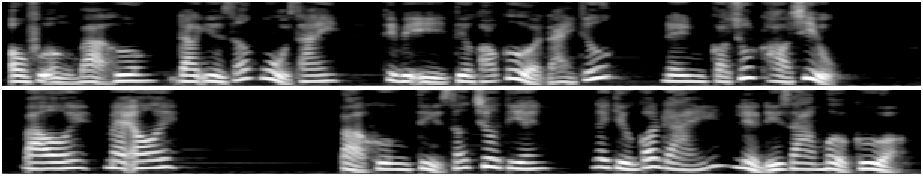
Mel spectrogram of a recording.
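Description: A woman narrating a romance story in a steady reading voice. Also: medium pitch, moderate pace.

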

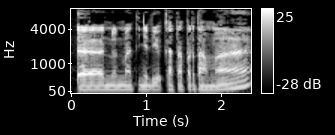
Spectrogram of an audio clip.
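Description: Male teacher, lowish voice, patient step-by-step delivery with slowed demonstrations, dry and slightly muffled recording. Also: a little mellow, no echo. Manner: explains step by step with many "gitu" tags, slows to recite examples. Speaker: Quran recitation teacher. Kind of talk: tajwid lesson, explaining and demonstrating recitation.

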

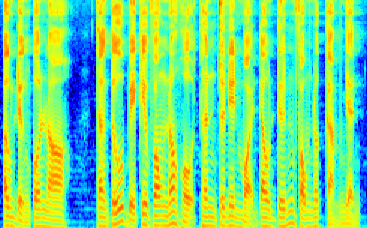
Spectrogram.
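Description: Man doing a stern old exorcist, scolding, low voice, dry recording. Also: animated, normal speed, a little mellow, no echo, close to an everyday voice.

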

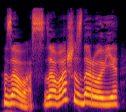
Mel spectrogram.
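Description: A woman's voice: normal speed, a bit bright, clean tone, no room sound, clean studio sound, lightly acted. Woman playing a bossy older queen. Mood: stern. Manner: higher, emphatic and commanding.

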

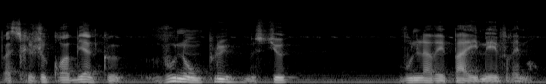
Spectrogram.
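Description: A man voicing a young milliner woman, spirited and proud, with his voice raised high. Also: a little slow, slight background noise. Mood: earnest. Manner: pitched up high, lively and indignant.

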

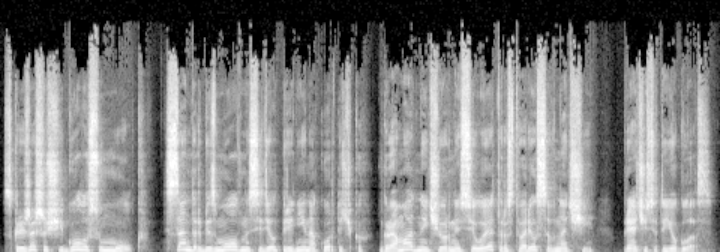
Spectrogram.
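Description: Woman narrating an audiobook, steady and measured. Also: on the high side. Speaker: audiobook reader. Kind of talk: scripted narration.

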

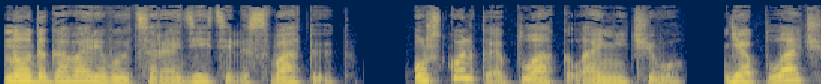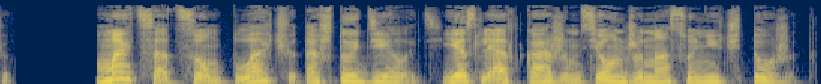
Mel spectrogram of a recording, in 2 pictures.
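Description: A woman reading a stubborn young runaway bride who talks quickly and emphatically. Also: medium pitch, a little mellow, no room sound, clean studio sound, voice pushed up, natural voice. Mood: bitter.

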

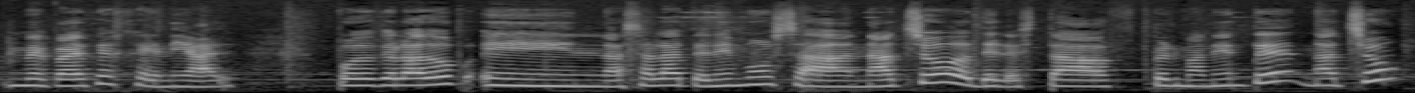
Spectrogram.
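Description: Una mujer española que conduce un pódcast en tono de charla informal, preguntando con frecuentes reinicios. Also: female voice, fairly high pitch, slow, a little mellow, soft background music. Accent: Spanish from Alicante. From Spain. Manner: chatty, asks questions with frequent restarts. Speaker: podcast host. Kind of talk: casual podcast interview.

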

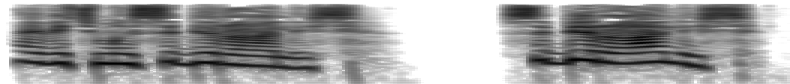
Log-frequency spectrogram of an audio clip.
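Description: A woman reads a flustered young mother who frets and bursts into exclamations, her voice riding high. It is a dry, close audiobook recording with no room sound. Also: normal speed, a bit bright, no room sound, natural voice. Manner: exclaiming, anxious. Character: flustered mother, emotional and quick to cry. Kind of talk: audiobook character reading.

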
